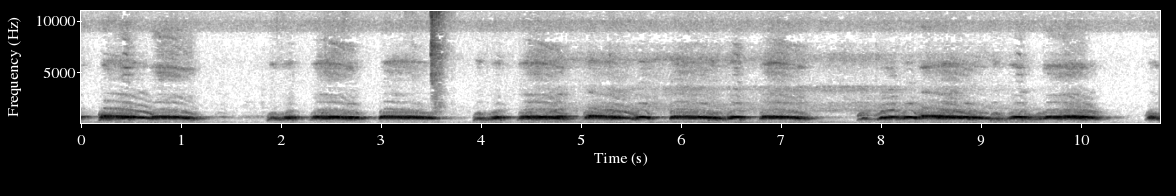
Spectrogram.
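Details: Long run of spotted dove cooing inside a house, 'kuk 2 / guk 1' style: five or six mellow, low coo phrases with even breaks, one faint tap heard in the middle.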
